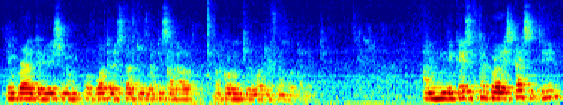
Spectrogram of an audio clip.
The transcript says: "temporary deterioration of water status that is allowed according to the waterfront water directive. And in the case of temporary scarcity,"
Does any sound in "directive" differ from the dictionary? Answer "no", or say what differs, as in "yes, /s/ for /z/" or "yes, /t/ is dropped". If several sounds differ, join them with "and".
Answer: yes, /l/ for /ɹ/ and /v/ is dropped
